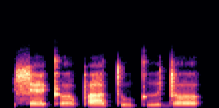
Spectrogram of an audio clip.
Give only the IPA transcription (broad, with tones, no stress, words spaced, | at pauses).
ɬɛ˧kʼʌ˨pʼa˧ tʼu˧kʼɯ˧dʌ˦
